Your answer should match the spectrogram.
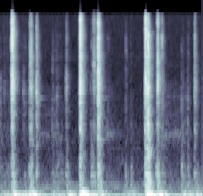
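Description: LSA punch-down tool seating ethernet wires into the insulation-displacement contacts of a wall jack: sharp, separate clicks, about four in two seconds, as each conductor is pressed in and its end trimmed.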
